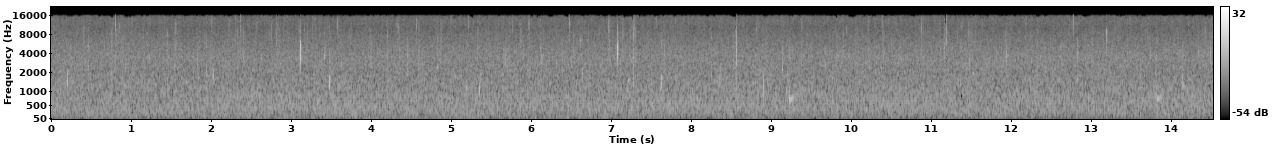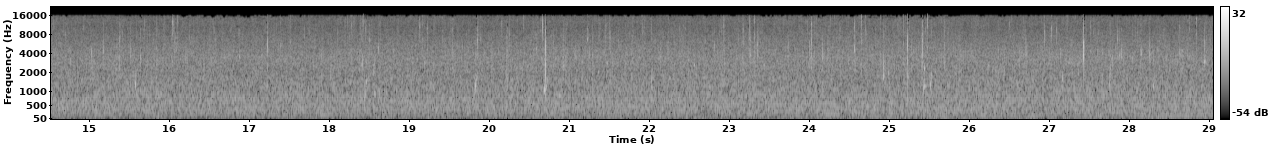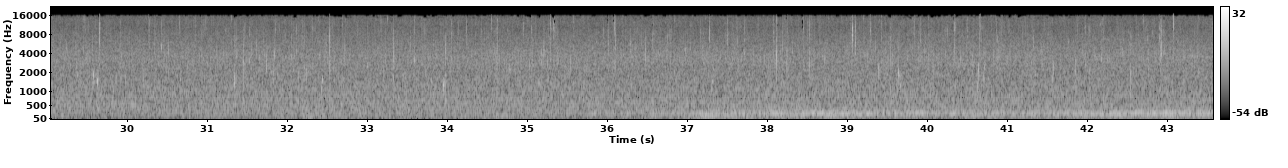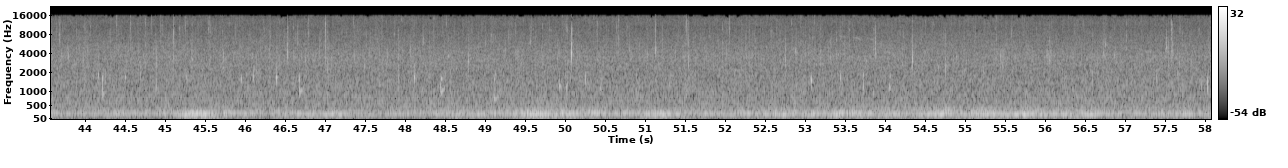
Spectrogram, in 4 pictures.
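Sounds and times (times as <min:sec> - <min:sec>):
rain falling on water: 0:00.0 - 0:58.0.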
